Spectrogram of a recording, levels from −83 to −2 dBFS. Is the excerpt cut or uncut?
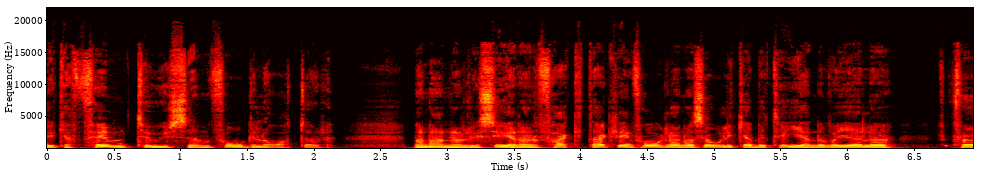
uncut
